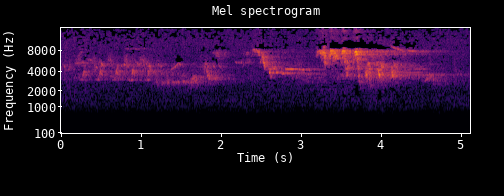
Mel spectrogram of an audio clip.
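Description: Prothonotary warbler: bright, high notes in quick series, louder and ringing toward the end, over a faint hiss of background noise.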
